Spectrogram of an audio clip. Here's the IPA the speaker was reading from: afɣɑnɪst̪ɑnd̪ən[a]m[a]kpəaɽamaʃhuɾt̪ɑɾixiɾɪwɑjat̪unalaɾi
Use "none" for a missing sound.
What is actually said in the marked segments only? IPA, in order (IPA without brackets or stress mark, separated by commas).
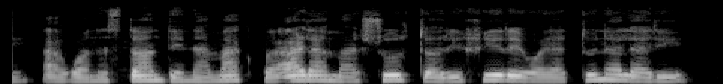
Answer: a, a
